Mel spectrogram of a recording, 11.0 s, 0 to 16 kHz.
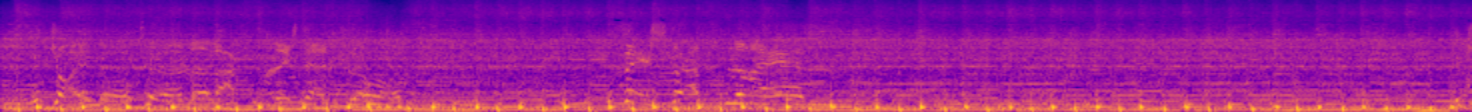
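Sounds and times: electric guitar: 0.0 - 11.0
fast drum beat: 0.0 - 11.0.

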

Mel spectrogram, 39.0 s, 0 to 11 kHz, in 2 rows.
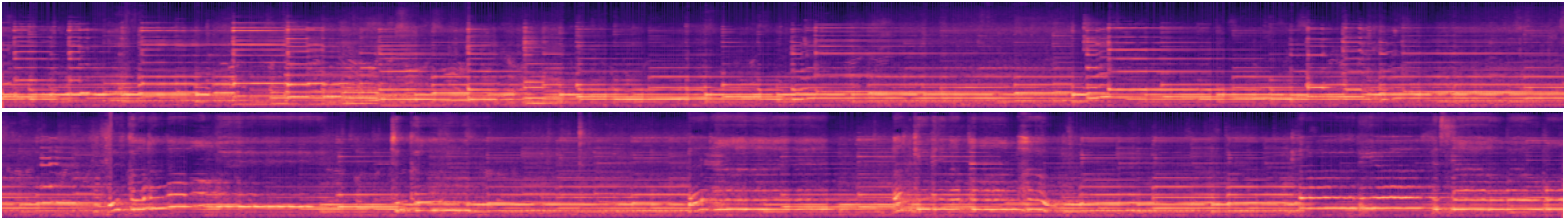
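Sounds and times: acoustic and electric guitars playing: 0.0 - 39.0.

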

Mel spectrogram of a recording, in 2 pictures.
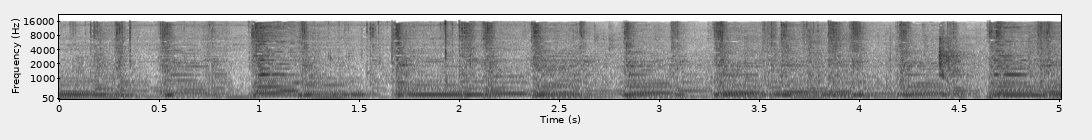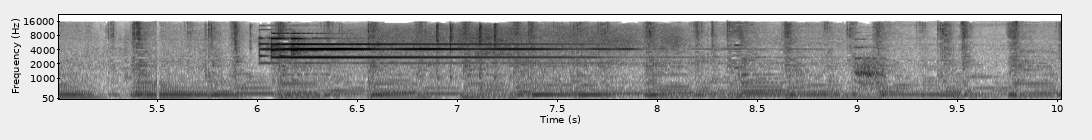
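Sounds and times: acoustic guitar music: 0.0 - 10.0
bright bell-like chime: 6.0 - 8.8.

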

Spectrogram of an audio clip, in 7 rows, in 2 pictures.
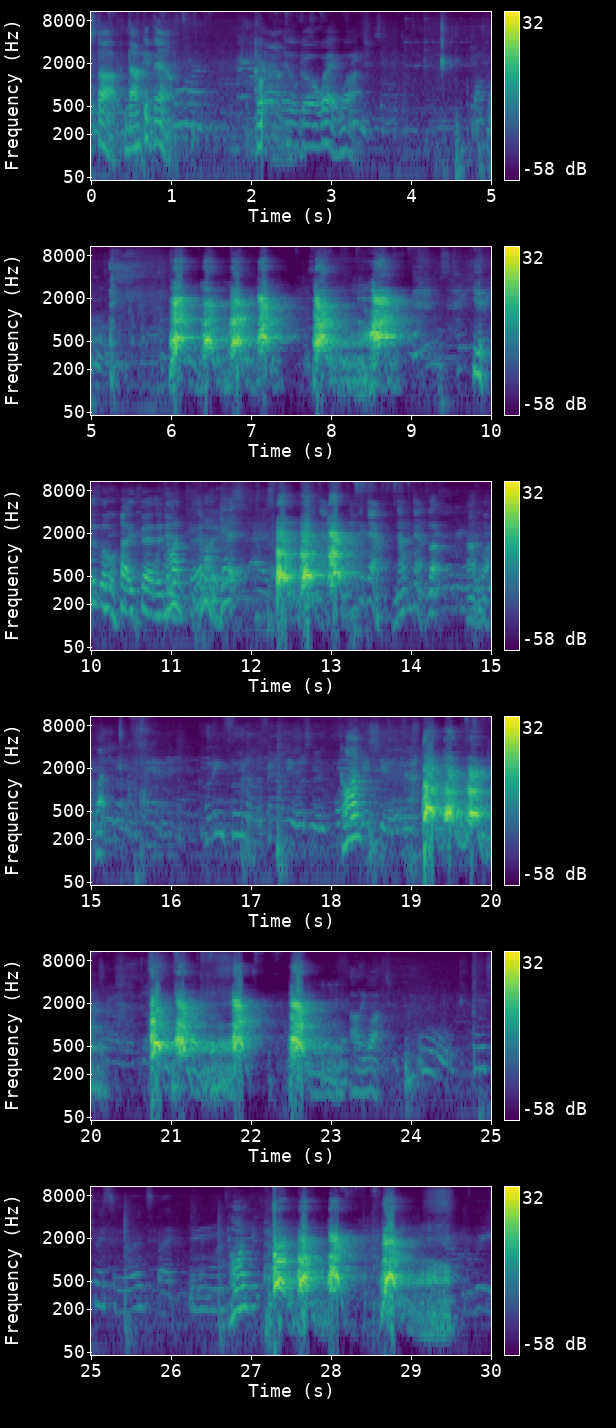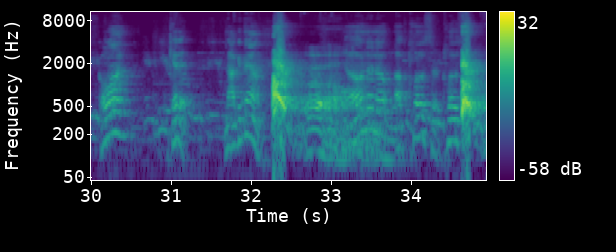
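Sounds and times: dog barking: 6.0 - 9.0, 12.3 - 13.4, 19.1 - 23.0, 27.2 - 29.4, 32.2 - 32.9, 34.6 - 34.9.

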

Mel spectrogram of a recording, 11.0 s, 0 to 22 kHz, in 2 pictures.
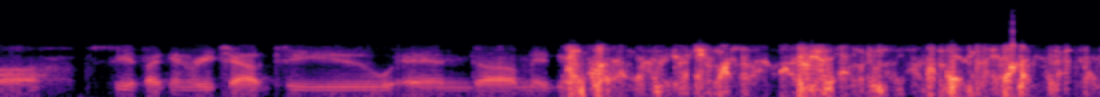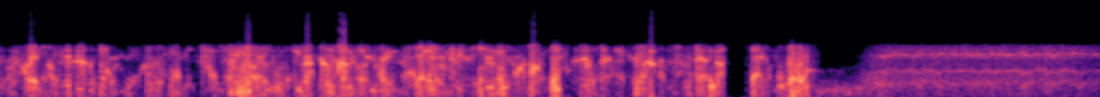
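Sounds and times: garbled phone call audio: 2.1 - 9.6.

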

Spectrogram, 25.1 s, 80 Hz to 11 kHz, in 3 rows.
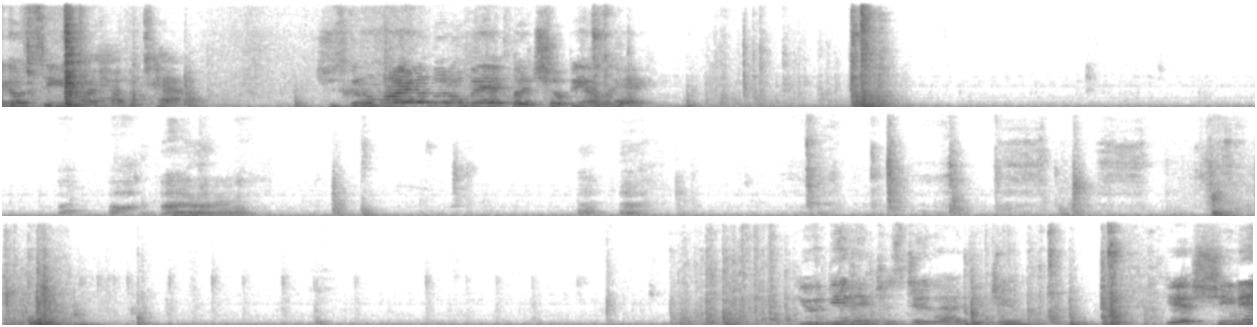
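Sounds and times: puppy whimpering: 8.7 - 10.2.

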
